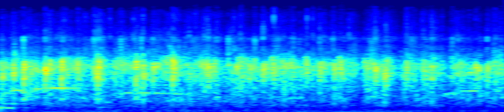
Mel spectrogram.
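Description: An audience at an Ignite Talks event at MSU claps for a presenter, a steady wash of applause that holds evenly throughout at moderate distance.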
